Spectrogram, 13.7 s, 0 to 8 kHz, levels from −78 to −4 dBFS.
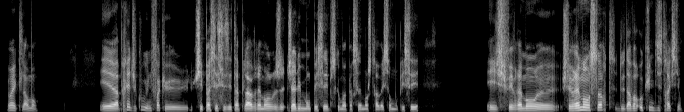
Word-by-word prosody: Ouais, 165 -1 -2
clairement. 130 +1 -8 1.2
Et 145 +1 +1
heu 140 - +5
après 190 +8 0
du 135 -6 -5
coup 200 -4 -11
une 150 0 -9
fois 170 +2 -4
que 120 -3 -7
j'ai 130 - +6
passé 135 +2 +2
ces 125 -3 +1
étapes 125 0 -3
là 135 0 +5
vraiment, 135 +1 -2
je 125 -1 -1
j'allume 140 +1 +3
mon 135 -1 -5
pc, 135 +1 -1
puisque - - -2
moi 120 -1 -5
personnellement 125 0 -4
je - - +1
travaille 115 0 -4
sur 125 - +1
mon 120 -1 -13
pc 130 +2 -2 1.4
et 120 0 -2
je 115 - +5
fais 130 - 0
vraiment, 145 +4 +2
heu, 125 -1 -2
je - - +2
fais 140 - +1
vraiment 175 +5 +6
en - - +1
sorte 185 +2 +2
de 140 +1 -10
n'avoir 145 +2 -1
aucune 175 0 -4
distraction. 150 -5 -3
135 Hz, 185 wpm, -23 LUFS, 125-145 Hz, 1.4 s, j'ai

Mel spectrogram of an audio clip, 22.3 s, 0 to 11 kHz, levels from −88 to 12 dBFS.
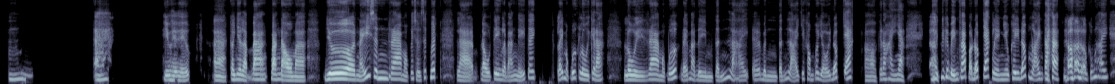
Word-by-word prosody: Ừm. 210 - -7 1.2
À. 185 +1 -1 1.2
Hiểu, 180 0 +1
hiểu, 170 -1 +1
hiểu. 160 +2 -1 0.5
À, 165 -4 -1
coi 200 - +1
như 200 0 +1
là 170 -3 +3
ban 200 0 +3
ban 205 0 +3
đầu 165 -3 +4
mà 150 -1 0 0.4
vừa 215 -2 +10
nảy 195 - +1
sinh 240 -8 +2
ra 215 -1 +1
một 165 -3 -6
cái 235 - -8
sự 160 -5 -6
xích 270 - -8
mích 285 +1 +2 0.4
là 75 - -1
đầu 160 -2 0
tiên 205 -3 0
là 170 - -2
bạn 165 +2 -6
nghĩ 160 +5 -3
tới 255 +1 -4 0.4
lấy - - 0
1 250 - -5
bước 245 0 -2
lui 190 -5 +1
cái - - -3
đã, 175 0 -1 0.4
lùi 180 -3 +2
ra 195 +2 0
1 160 -3 -8
bước 275 +8 0
để 170 +2 -5
mà 210 -2 -5
điềm 160 -3 -5
tĩnh 160 - -6
lại, 170 -8 -8
ờ, 190 +1 -8
bình 170 -4 -6
tĩnh 160 +8 -7
lại 170 -9 -5
chứ 225 - -9
không 200 -4 -7
có 235 - -6
vội 160 +1 -4
đốp 235 +8 -2
chát, 270 +3 +1 0.2
ờ, 160 -1 -8
cái 200 - -8
đó 210 - -2
hay 205 -3 -7
nha! 190 -3 -2 0.5
Ờ, - - -3
chứ 280 - -1
cái 295 - 0
biện 195 -5 +1
pháp 290 +5 +4
mà - - +1
đốp 280 - +1
chát 305 -4 +2
liền 195 -3 -2
nhiều 195 -1 -4
khi 230 -1 +1
đốp 295 +6 0
hông 255 - -6
lại 215 -2 -3
người 215 - -12
ta, 220 -1 +4 0.2
đó, 250 +1 +5
là 235 -2 -1
cũng 240 +7 -7
hay. 285 -2 -5
200 Hz, 215 wpm, -20 LUFS, 170-230 Hz, 1.2 s, vừa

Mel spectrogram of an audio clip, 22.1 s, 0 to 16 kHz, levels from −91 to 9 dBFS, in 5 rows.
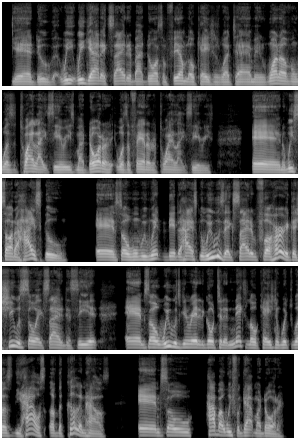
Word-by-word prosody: Yeah, 110 0 +1
do 105 +1 -4
g - - -10
we 140 +5 +2
we 150 - +3
got 130 -3 +2
excited 120 +1 -2
about 110 -2 -6
doing 115 0 -1
some 100 -2 -10
film 120 +4 +1
locations 100 -1 -3
one 100 -1 -3
time, 105 0 -3
and 95 0 -5
one 130 +5 +3
of 115 -3 +1
'em 105 - -3
was 110 -2 -1
the 100 - -16
Twilight 120 -4 0
series- 105 0 -1
my 100 -2 -4
daughter 110 +1 +3
was 110 -1 -2
a - - -3
fan 110 +2 0
of 100 - -1
the 95 - -8
Twilight 100 -2 -5
series- 95 -2 -7 0.6
and 110 -3 +4
we 135 +5 +2
saw 135 0 +3
the - - +1
high 180 - +2
school, 105 - -1 0.4
and 125 -2 +2
so 130 +1 +3
when 130 +2 0
we 135 0 +2
went 160 +3 0
and 120 - -21
did 135 -1 0
the 130 - 0
high 140 0 +1
school, 135 +2 -2
we 155 +8 +6
was 245 -1 +5
excited 130 +2 0
for 135 -1 +3
her, - - +5
'cause - - -1
she 195 - 0
was 160 -8 0
so 135 -2 +1
excited 120 0 -3
to 110 - -9
see 130 +4 0
it, 130 - -2 0.4
and 135 -1 +1
so 140 +1 +3
we 140 +5 +2
was 165 -6 +2
getting 145 0 -2
ready 140 -1 +5
to 125 - -7
go 135 +1 +4
to 135 - -5
the 120 -2 -3
next 195 +10 -3
location, 125 0 -1
which 125 0 -2
was 125 -2 +1
the 115 -1 -5
house, 120 +3 0
of 120 -1 -3
the - - -5
Cullen 210 - -2
house, 105 -6 -5 0.4
and 140 -2 +2
so, 140 -1 -1 0.2
how 170 +1 +2
'bout 145 -4 0
we 145 - +1
forgot 130 0 -4
my 115 - -4
daughter? 105 -5 -4
120 Hz, 240 wpm, -23 LUFS, 105-135 Hz, 0.6 s, we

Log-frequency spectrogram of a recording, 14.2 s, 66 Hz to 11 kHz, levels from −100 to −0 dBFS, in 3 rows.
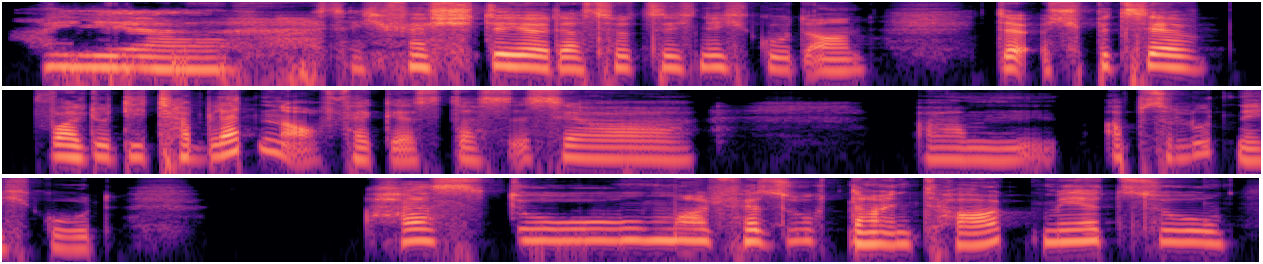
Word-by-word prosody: Hei 220 - -6
ja, 200 -3 -1 0.3
also - - -5
ich 190 - 0
verstehe, 220 0 +7
das 195 +1 +1
hört 205 -2 -6
sich 205 -1 -2
nicht 215 -2 -3
gut 190 -2 -10
an. 170 +1 -2 0.5
Da - - +4
speziell, 220 -3 +4 0.4
weil 195 -2 +1
du 190 - -5
die 190 0 -5
Tabletten 235 - 0
auch - - -2
vergisst, 135 - -6
das 165 -2 -2
ist - - +1
ja, 170 -3 -7 0.9
ähm, 160 -2 -12 0.2
absolut 185 +3 -5
nicht 155 -2 -6
gut. 155 -1 -13 0.9
Hast 245 0 +2
du 250 0 -5
mal 250 -1 -1
versucht, 240 0 -1
deinen 205 -1 +1
Tag 200 +5 -1
mehr 235 +2 -1
zu, 225 -2 -2
205 Hz, 145 wpm, -24 LUFS, 180-230 Hz, 0.9 s, verstehe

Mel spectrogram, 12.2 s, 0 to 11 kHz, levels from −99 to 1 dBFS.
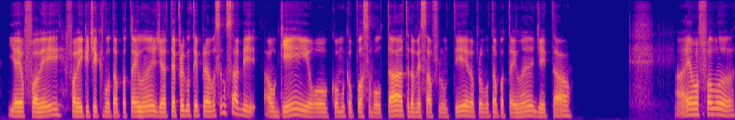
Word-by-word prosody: e - - -5
aí 120 - +7
eu 120 - +6
falei, 125 +6 +1
falei 120 0 +2
que 125 - +2
eu - - -14
tinha 120 +1 +3
que 125 - -15
voltar 120 0 -1
para 120 - -5
Tailândia, 125 0 +1
até 130 +2 +3
perguntei 135 0 0
para 130 - +1
ela: 125 - +2
"Você 150 +9 -2
não 210 - -8
sabe 150 -8 0
alguém 125 +4 +2
ou 115 -1 -3
como 120 +1 -7
que - - -15
eu 120 - -4
posso 120 +1 -2
voltar, 130 +5 +3
atravessar 120 -4 -1
a - - -6
fronteira 120 +2 -3
para 115 0 -6
voltar 110 0 -5
para - - -6
Tailândia 115 +2 -4
e - - -6
tal?" 130 +2 -2 1.7
Aí - - -1
ela 160 +1 +3
falou 155 -6 -1
125 Hz, 185 wpm, -25 LUFS, 115-135 Hz, 1.7 s, aí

